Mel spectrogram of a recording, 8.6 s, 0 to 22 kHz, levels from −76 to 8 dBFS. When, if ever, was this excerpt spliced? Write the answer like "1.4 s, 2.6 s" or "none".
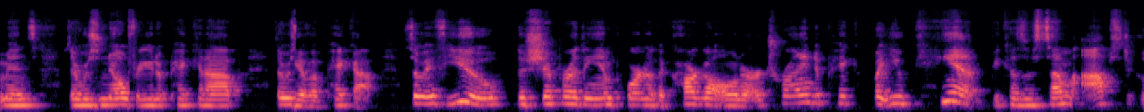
1.0 s, 2.2 s, 6.4 s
